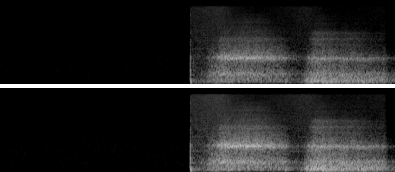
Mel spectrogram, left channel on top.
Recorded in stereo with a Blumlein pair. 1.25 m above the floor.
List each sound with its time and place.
1.9 s breathing: 15° right, 0.7 m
